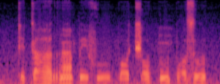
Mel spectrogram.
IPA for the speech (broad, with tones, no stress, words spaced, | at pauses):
kɪ˨kaː˨rã˦ pe˨fuː˨pɔ˨ t͡ʃɔ˨kʷũ˦ pɔ˨˦zʊ˦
